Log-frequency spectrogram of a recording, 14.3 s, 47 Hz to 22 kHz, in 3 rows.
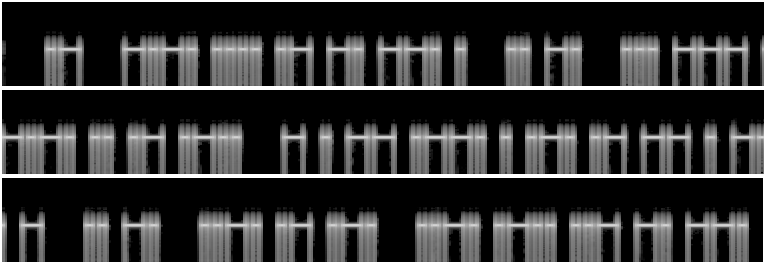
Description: Morse code, heard as a keyed tone, about 30 wpm, 700 Hz. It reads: A CHANGE IN SOCIAL TEMPERAMENT IN FAR FLUNG
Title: A Sound Of Thunder 30wpm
